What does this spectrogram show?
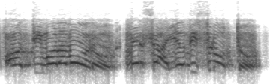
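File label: Italian bomb success mood med, speech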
